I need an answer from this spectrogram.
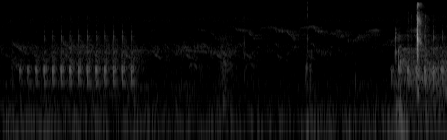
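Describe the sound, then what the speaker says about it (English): A wild turkey jake gobbles far off in spring woods, a faint rapid rattling burst early on, followed by scattered quieter bird calls and a sharper nearby sound near the end. "I know I've heard at least one jake gobble"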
